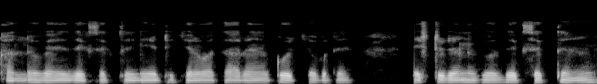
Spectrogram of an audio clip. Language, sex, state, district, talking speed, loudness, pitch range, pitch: Hindi, male, Bihar, Araria, 170 wpm, -17 LUFS, 95-105 Hz, 100 Hz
